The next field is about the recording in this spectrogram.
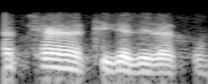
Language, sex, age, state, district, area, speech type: Bengali, male, 18-30, West Bengal, South 24 Parganas, rural, conversation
